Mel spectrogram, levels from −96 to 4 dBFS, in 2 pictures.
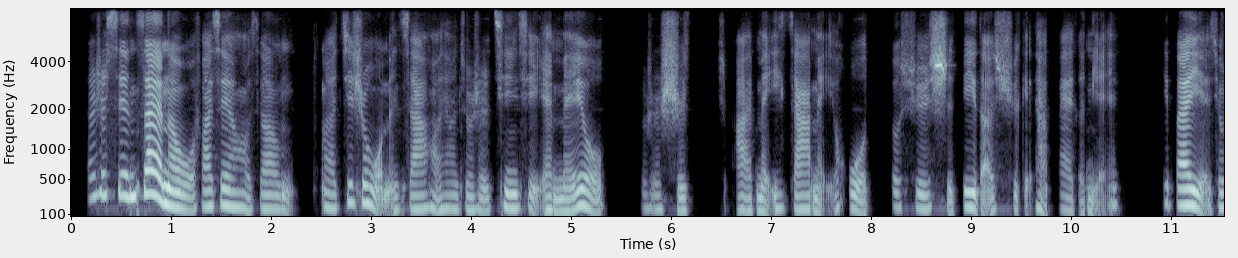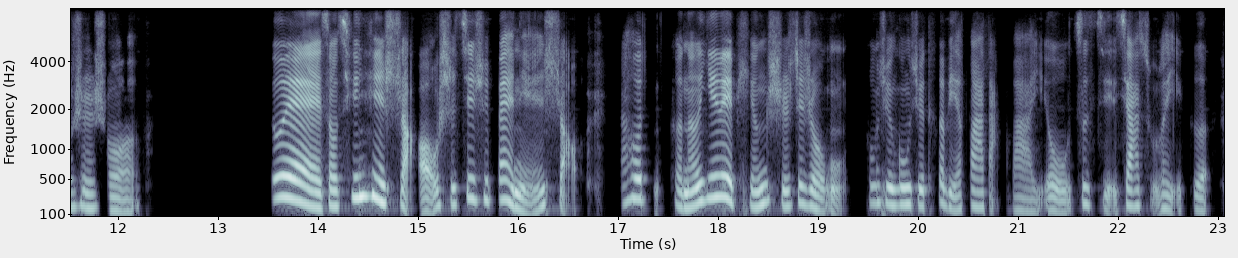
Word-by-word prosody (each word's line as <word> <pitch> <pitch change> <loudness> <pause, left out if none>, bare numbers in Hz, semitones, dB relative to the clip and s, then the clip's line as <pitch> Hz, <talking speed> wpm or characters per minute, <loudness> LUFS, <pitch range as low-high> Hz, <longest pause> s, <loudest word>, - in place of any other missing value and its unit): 但 265 +2 -7
是 300 -1 -2
现 290 -2 +2
在 310 -3 +7
呢， 185 -6 +7
我 135 -2 -3
发 170 +2 -4
现 175 -1 -1
好 160 -4 -5
像， 150 0 -6 0.3
呃， 160 -3 -6
即 190 +8 -7
使 215 +1 -3
我 185 - -1
们 135 - -7
家 145 +2 -5
好 150 -5 -6
像 150 0 -7
就 145 - -9
是 130 -3 -7
亲 155 +1 -2
戚， 155 -2 -8
也 140 +2 -4
没 125 +4 -2
有 175 -3 -1 0.4
就 155 - -20
是 150 -1 -12
实 130 -2 -4 0.5
啊， 140 -2 -6
每 130 -2 -3
一 150 +2 -8
家 145 0 -3
每 130 -3 -5
一 - - -17
户 145 -7 -6 0.2
都 160 - -11
去 160 -2 -7
实 120 -6 +6
地 165 +7 0
地 130 - -6
去 150 -1 -7
给 - - -14
他 155 -2 -7
拜 140 -3 -9
个 115 - -16
年， 185 +10 -11 0.4
一 205 - -13
般 185 -1 +5
也 165 - +1
就 160 - -6
是 165 -3 -3
说 135 -1 -6 1.3
对， 245 -10 +9
走 175 +2 +2
亲 270 +11 +5
戚 260 -6 +7
少， 195 -3 0
实 190 0 -3
际 250 +7 -1
是 240 0 -4
拜 245 -3 +2
年 150 - +1
少。 - - -6 0.4
然 210 +4 -9
后 260 - +1 0.3
可 175 - -6
能 170 +6 +4
因 265 +2 +4
为 270 -3 +8
平 185 -1 -1
时 175 -6 -2
这 205 +1 -2
种 155 -8 -3 0.2
通 205 0 -8
讯 195 -3 0
工 195 +1 +2
具 185 -1 -2
特 205 +4 -8
别 150 -5 -4
发 165 +2 -4
达 - - -14
吧， 135 -3 -9
有 120 -1 -5
自 200 -1 -6
己 185 - -10
家 180 -1 -1
族 180 - -13
的 155 -1 -5
一 - - -10
个， 135 -3 -7
165 Hz, 235 characters per minute, -20 LUFS, 145-195 Hz, 1.3 s, 对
